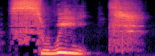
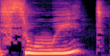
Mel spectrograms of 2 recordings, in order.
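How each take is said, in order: First: It is said as one smooth syllable. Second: It is split into two syllables, oo then eat. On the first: The speaker calls it right. "We say sw, sw, sweet" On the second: The speaker calls it wrong. "there's no oo and eat there. We don't say sweet"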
